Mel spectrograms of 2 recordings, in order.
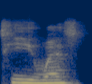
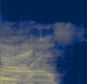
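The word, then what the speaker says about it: Ti West: I still don't know how to pronounce his name. Is it Ty West? T West? T. I say It's T Ty. West.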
